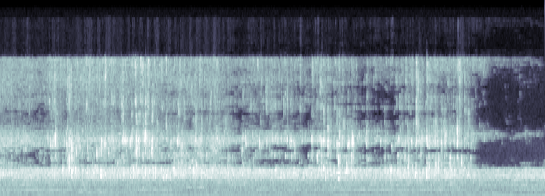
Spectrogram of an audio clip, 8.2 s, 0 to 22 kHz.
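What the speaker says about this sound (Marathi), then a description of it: "तर 1 तांब्या ना पाणी टाकून घेणार आहे त्याच्यातून" Water pours from a pot into a pan already holding ghee and curd, while upit is being prepared. The pour is a steady, continuous rush lasting several seconds, with no voices.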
